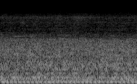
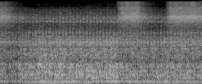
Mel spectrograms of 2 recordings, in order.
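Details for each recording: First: Geely Azkarra 1.5L petrol engine idling smoothly with a steady low hum, no stumbles, after replacing a non-original spark plug that caused cylinder 1 misfire and white smoke; normal idle. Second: Geely Azkarra 1.5L petrol engine idling roughly with uneven beat and white smoke; scanner shows cylinder 1 and random misfire detected, caused by wrong spark plug used, fixed with NGK replacement.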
